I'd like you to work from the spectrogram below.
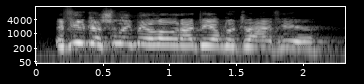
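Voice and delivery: fed up, pleading with the car to hush; mock exasperation.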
